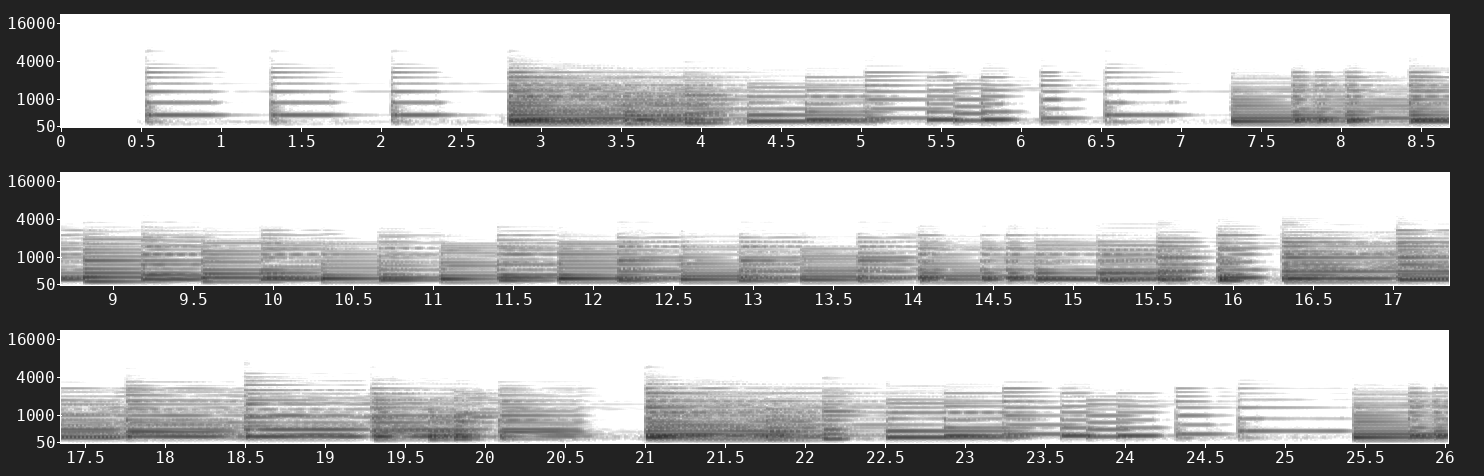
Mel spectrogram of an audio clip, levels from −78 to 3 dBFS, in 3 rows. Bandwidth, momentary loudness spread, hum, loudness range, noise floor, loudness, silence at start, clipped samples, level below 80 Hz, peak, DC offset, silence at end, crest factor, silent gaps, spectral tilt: 4.9 kHz; 15 LU; none; 4 LU; -77 dBFS; -26 LUFS; 0.55 s; under 0.1%; -80 dBFS; -8 dBFS; under 0.1%; 0 s; 18 dB; none; -9.5 dB/octave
